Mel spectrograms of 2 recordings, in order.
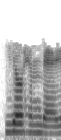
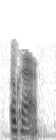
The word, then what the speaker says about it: Yohimbe: And the last one you mentioned is Yohimbe, is that how I pronounce it? – Yohimbe, yes, Yohimbe.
